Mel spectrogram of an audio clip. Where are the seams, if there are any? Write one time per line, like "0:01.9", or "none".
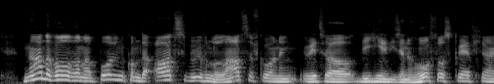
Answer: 0:02.6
